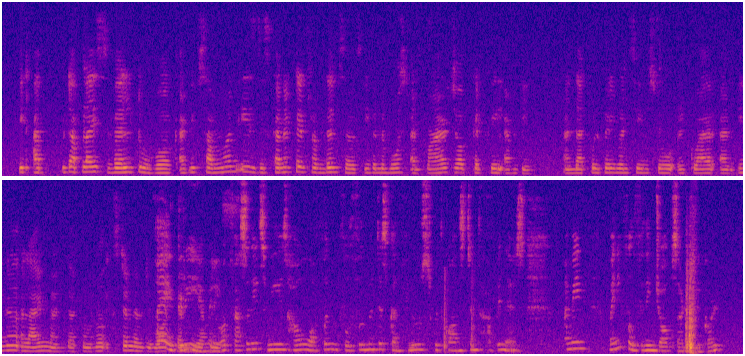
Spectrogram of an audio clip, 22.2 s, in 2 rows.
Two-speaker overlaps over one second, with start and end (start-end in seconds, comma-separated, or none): 13.4-14.6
